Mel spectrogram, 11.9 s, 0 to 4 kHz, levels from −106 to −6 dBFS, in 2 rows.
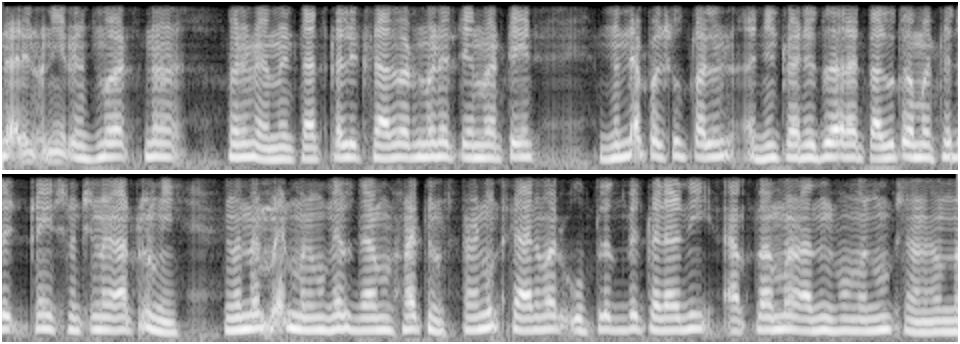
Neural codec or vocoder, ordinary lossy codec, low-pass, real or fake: autoencoder, 22.05 kHz, a latent of 192 numbers a frame, VITS, trained on many speakers; none; 3.6 kHz; fake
